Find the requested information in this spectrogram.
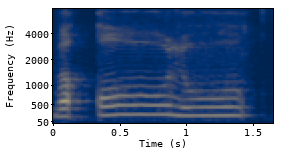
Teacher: قوف کو پر پڑھیے، دونوں ہونٹوں کو گول کرنا ہے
